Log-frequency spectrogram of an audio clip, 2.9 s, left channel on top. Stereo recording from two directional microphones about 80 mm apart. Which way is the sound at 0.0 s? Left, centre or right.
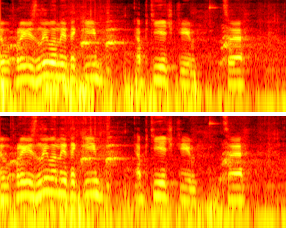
Left.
